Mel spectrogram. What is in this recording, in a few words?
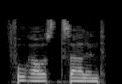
"vorauszahlend", German; adjectives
